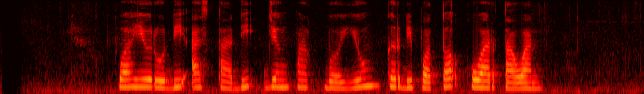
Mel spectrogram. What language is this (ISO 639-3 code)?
sun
